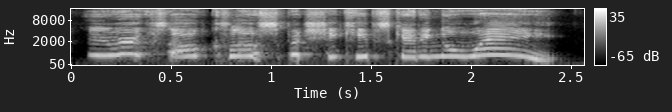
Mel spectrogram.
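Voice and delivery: high-pitched excited complaint; frustrated wail. A narrator's reading. Emu losing Nene in the chase, frustrated wail. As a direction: wail it high as she slips away.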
